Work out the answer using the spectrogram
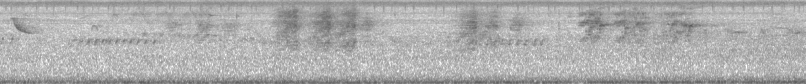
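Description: Small birds calling and chirping over a steady low rumble: a short falling whistle at the start, a brief buzzy trill about a second in, and bursts of high chirps about three seconds in, just before five seconds, and again from about six to seven seconds.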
